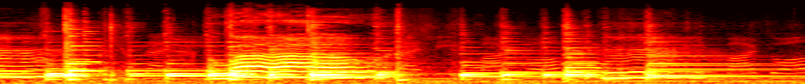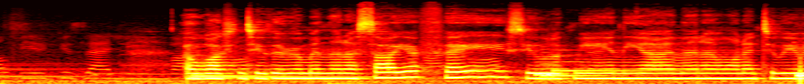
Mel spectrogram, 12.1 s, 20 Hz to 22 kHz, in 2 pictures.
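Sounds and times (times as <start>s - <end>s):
plucked ukulele notes: 0.0s - 6.6s.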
